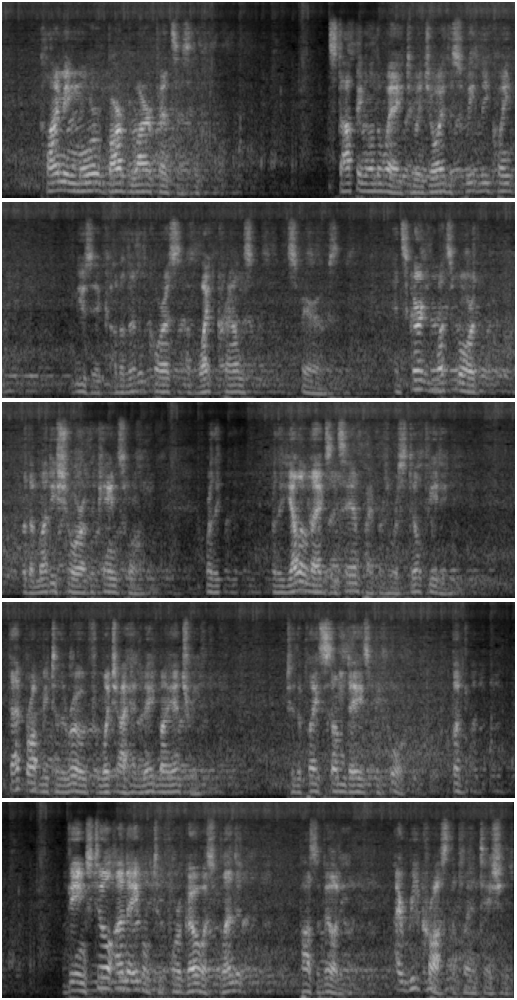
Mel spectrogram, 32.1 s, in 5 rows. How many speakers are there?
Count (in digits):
1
